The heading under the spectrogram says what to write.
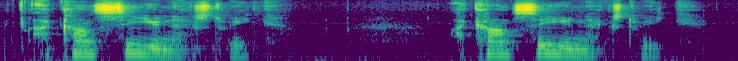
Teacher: Semi-weak, the pronouns I and you, and then everything else is very strong. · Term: weak forms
